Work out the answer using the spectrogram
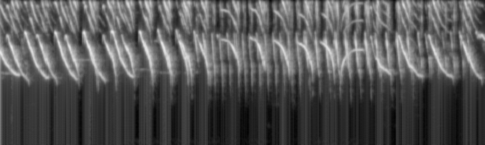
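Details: Two canaries in a song duel, long rolls used to stimulate jammed birds: loud series of sweeping descending whistles repeated about twice a second, overlapping voices.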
